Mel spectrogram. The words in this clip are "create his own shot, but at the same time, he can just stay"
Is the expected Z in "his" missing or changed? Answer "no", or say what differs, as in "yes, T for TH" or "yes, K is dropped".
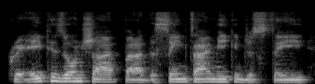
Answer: no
